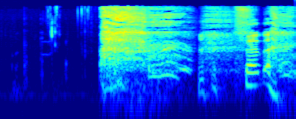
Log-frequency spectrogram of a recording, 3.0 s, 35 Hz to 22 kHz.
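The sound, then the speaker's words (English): After holding his breath for 49 seconds, a man takes one long, loud, breathy gasp for air following a quiet start, and then begins to talk. “49 seconds. I was just holding my breath, right.”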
